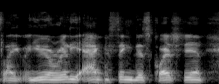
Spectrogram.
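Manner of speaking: usual speaking voice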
